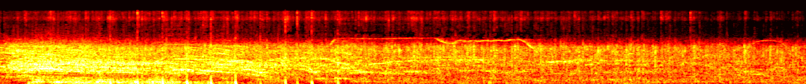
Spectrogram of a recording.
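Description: A crowd cheers loudly in a large echoing gym and slowly quiets down.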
